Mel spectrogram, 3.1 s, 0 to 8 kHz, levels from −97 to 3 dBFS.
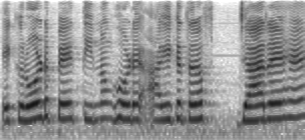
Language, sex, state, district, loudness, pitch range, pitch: Hindi, female, Gujarat, Valsad, -15 LUFS, 305-335 Hz, 325 Hz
